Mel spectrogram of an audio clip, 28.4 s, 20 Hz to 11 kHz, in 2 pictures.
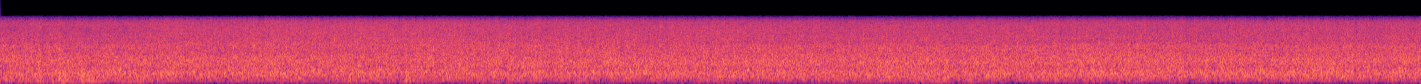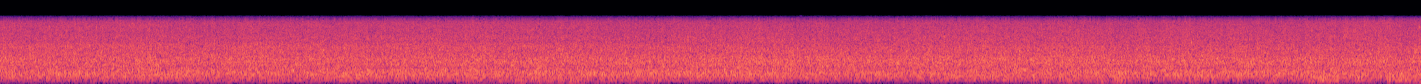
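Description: Steady, loud rush of whitewater pouring and churning through a whitewater park wave, with the river running at about 1100 cfs.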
